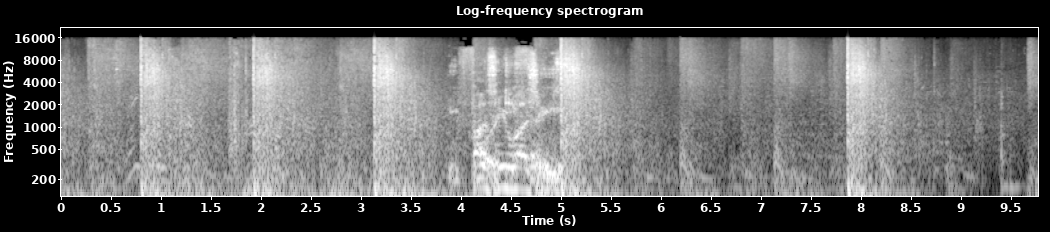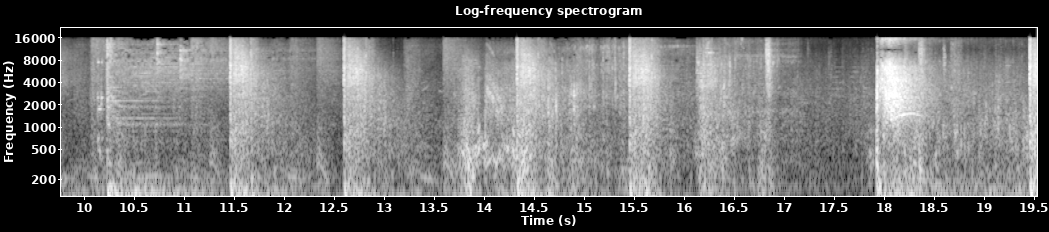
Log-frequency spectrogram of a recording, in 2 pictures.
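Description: Spell effects and weapon hits crackle and thud in a game battle.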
